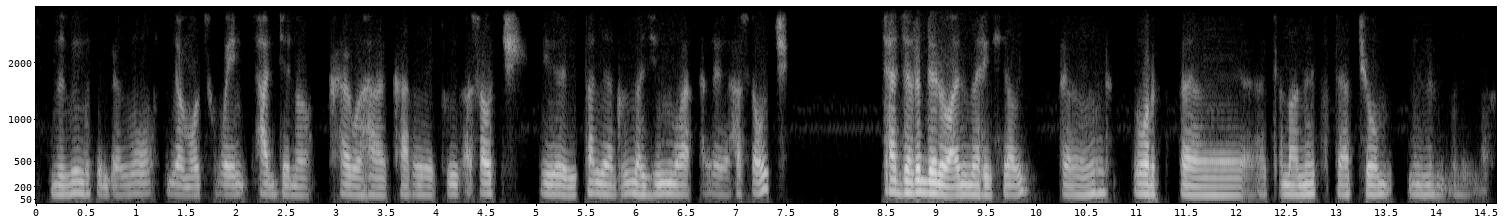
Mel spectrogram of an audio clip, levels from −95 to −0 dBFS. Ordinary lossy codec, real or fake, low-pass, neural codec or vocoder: Opus, 32 kbps; fake; 3.6 kHz; codec, 16 kHz in and 24 kHz out, 0.6 kbps, FocalCodec, streaming, 4096 codes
